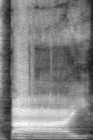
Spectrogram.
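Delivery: loud cry of bye as the ball sails off; shouted goodbye. Real, not acted. Streamer yells at a shot flying wide, loud cry. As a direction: yell it after the ball flying high. Long-range shot flies away.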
